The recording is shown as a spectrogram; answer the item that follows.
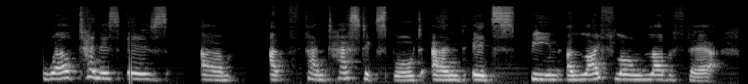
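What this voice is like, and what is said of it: British accent. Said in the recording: “As you can probably hear from my accent, I'm originally from the UK”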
